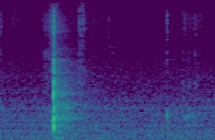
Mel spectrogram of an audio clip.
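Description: A knife slices through squash on a cutting board, giving one crisp, close chop followed by quiet and a fainter second tap.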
